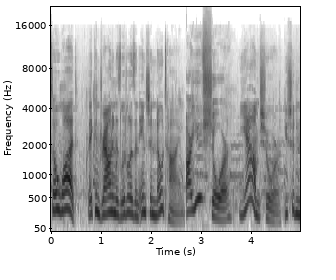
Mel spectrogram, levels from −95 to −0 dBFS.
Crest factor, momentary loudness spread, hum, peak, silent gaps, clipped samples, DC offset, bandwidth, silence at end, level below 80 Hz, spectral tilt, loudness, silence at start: 20 dB; 12 LU; none; -2 dBFS; none; under 0.1%; under 0.1%; 19 kHz; 0 s; -74 dBFS; -3 dB/octave; -22 LUFS; 0 s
